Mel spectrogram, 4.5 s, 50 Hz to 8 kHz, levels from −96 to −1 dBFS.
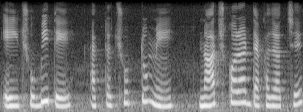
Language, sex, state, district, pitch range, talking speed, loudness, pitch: Bengali, female, Odisha, Khordha, 225-290 Hz, 120 wpm, -15 LUFS, 235 Hz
